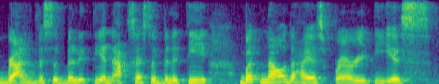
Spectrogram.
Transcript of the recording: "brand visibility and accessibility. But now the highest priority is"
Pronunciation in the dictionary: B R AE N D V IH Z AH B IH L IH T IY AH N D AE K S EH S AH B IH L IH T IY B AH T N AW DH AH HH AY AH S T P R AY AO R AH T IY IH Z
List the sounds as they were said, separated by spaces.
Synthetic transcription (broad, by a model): B R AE N D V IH S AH B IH L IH T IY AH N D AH K S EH S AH B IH L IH T IY B AH T N AW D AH HH AY AH S T P R AY AO R AH T IY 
